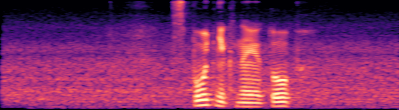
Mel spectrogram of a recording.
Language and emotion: Russian, neutral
